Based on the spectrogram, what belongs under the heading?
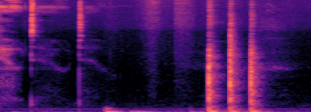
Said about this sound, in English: Oh, hello. Why are you knocking on my table? I just wanted to get your attention.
